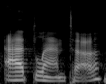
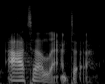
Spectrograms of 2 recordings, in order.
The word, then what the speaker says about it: Atalanta: And I did double check the pronunciation. It's not Atlanta. – Mm-hmm. – It's Atalanta.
